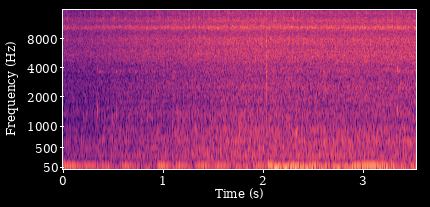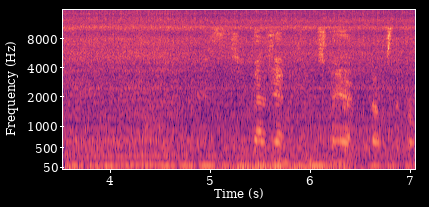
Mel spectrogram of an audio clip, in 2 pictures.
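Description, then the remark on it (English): A car engine idles with a steady, low rumble that fills the whole stretch, heard from inside the car, with faint higher chirps drifting in near the end. “We're back in the car”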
